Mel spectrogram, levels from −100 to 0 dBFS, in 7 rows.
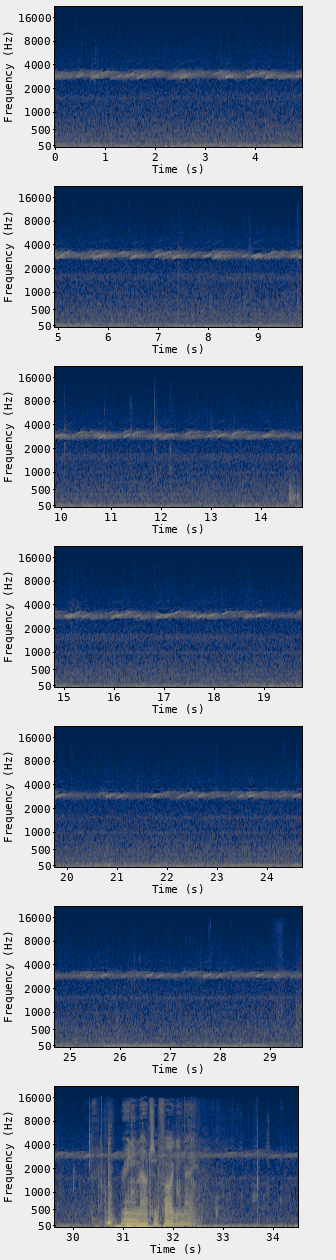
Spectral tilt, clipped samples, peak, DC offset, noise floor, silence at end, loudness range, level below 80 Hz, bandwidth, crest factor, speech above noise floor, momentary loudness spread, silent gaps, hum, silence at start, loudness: -5.5 dB/octave; under 0.1%; -12 dBFS; under 0.1%; -57 dBFS; 0 s; 17 LU; -54 dBFS; 16 kHz; 28 dB; 27 dB; 18 LU; none; none; 0 s; -44 LUFS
